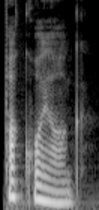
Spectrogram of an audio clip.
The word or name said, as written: Paquayag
